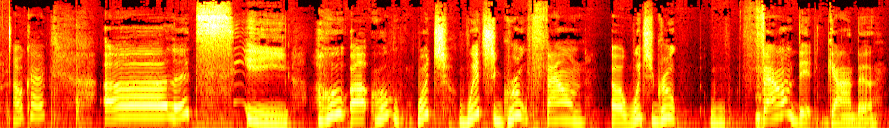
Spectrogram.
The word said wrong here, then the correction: Ghana: Did I say that right? Did that sound right? – No. Which group founded Ghana?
